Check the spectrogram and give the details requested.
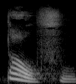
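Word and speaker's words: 倒福: 그래서 왜 그렇게 붙이는가 물어봤더니 그 거꾸로라는 말이 따오예요. 그래서 따오후 그래요. 따오후가 이 거꾸로라는 글자하고 발음이 똑같은 도착했다 왔다라는 따오가 있어요. 그래서 따오후나 발음은 같은 것 같은데 글자는 전혀 달라요.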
